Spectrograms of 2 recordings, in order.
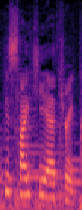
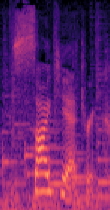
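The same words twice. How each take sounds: First: The P at the start is pronounced. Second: The P at the start is silent. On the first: The speaker calls it wrong. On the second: The speaker calls it right.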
